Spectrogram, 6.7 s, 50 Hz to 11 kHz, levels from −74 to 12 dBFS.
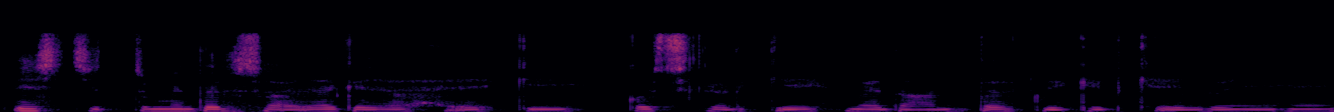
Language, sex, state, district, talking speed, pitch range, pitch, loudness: Hindi, female, Chhattisgarh, Bastar, 135 wpm, 175-190 Hz, 185 Hz, -42 LUFS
